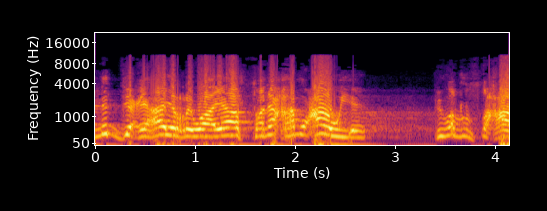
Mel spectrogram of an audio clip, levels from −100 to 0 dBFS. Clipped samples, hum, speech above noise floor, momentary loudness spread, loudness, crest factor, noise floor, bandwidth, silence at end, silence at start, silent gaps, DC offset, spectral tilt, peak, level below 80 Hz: 5%; none; 32 dB; 11 LU; -8 LUFS; 8 dB; -40 dBFS; 11 kHz; 0 s; 0 s; none; under 0.1%; -5 dB/octave; 0 dBFS; -36 dBFS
